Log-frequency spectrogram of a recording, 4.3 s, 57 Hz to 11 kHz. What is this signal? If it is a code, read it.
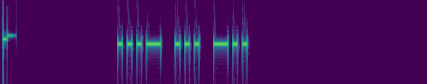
Morse code, heard as a keyed tone, about 25 wpm, 700 Hz. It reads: VSD
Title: USA Call Sign Postfixes - 3 Letters 25wpm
